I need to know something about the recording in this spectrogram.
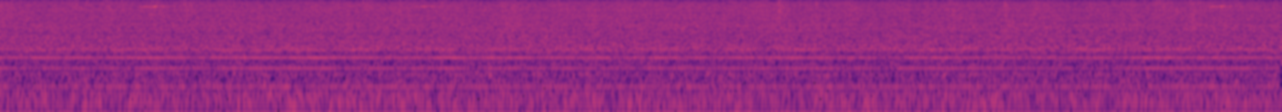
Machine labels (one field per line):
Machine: fan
